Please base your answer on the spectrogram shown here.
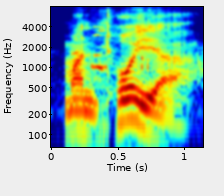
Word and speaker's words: Montoya: It's pronounced like Toya. Okay. Oh, Montoya Leva.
